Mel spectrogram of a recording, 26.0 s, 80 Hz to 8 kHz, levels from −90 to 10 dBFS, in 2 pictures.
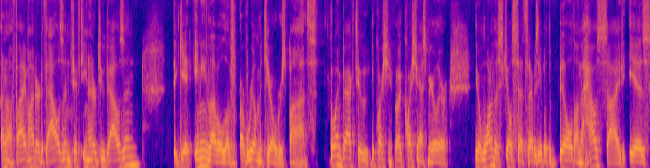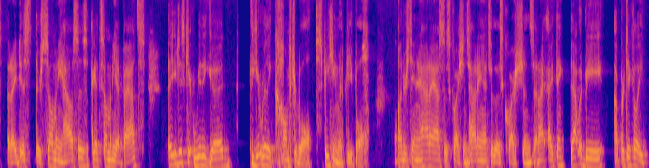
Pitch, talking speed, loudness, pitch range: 130 Hz, 210 wpm, -20 LUFS, 115-150 Hz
